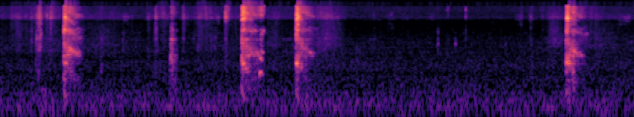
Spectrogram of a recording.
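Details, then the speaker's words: Child with a cough for a couple of days and a cold, told to cough up and spit out phlegm: about five short, loose coughs spaced over a few seconds, a productive cough. "she got a little cough she had this cough for like a couple of days"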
